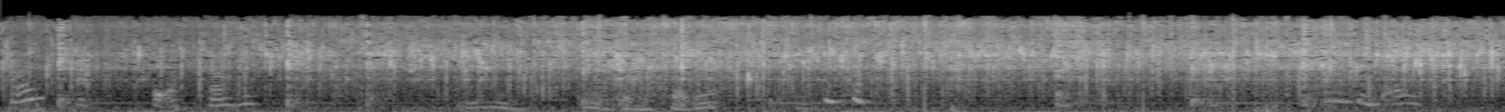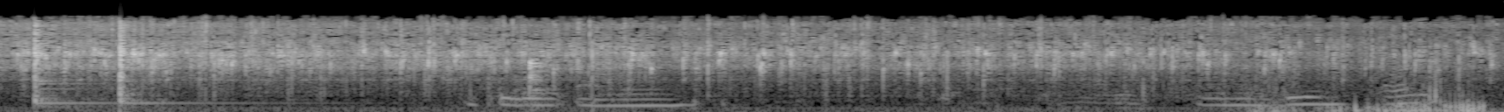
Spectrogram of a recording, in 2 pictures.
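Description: Sliced onions and garlic sizzling and crackling in hot oil in a metal wok, stirred with a spatula, with one sharper knock about halfway through.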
